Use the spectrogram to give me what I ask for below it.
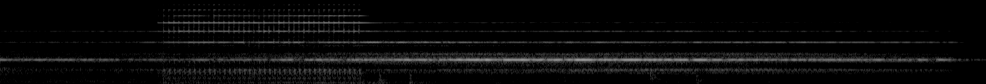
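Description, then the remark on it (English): A single buzzing electronic ring lasting about two seconds, set against a steady high-pitched tone that hums on throughout. No one speaks. “So I stayed in bed, and I didn't do anything about the phone ringing.”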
